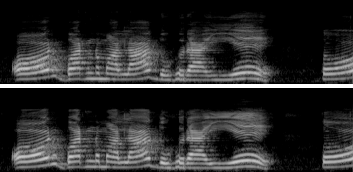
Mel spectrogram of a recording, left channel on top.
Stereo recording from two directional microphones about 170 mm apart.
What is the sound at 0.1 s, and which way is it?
Speech, 45° right (ahead or behind).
